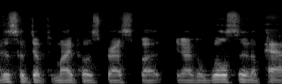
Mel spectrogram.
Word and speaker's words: Postgres: Kobe, it's Postgre. Our French friends tell us. I always say it wrong. Yeah, Postgre. Sorry. You never want to hear you say Post. Apparently, they said in a very French voice. Only dumb Americans you call it Postgres.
